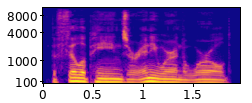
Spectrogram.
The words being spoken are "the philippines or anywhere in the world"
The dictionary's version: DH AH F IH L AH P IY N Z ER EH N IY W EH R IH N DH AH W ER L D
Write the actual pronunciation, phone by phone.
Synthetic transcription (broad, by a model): DH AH F IH L AH P IY N Z ER EH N IY W EH R IH N DH AH W ER L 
